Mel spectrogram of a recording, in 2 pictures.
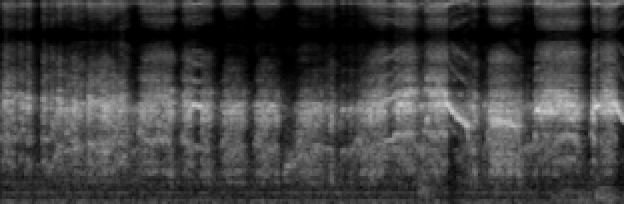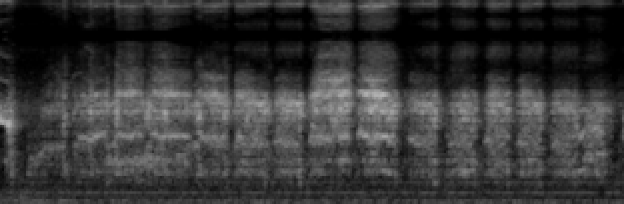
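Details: Returning kookaburras laughing in a loud chorus: rapid, harsh, rhythmic bursts repeated about twice a second, rising to a raucous peak midway, then continuing in steady pulsed cackles.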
